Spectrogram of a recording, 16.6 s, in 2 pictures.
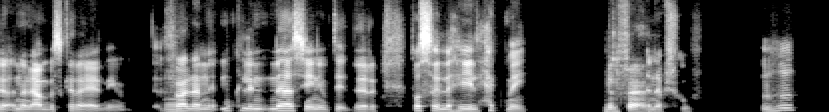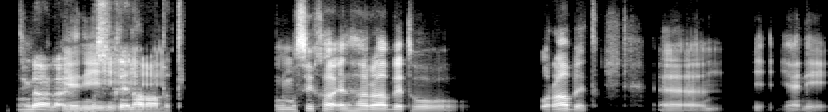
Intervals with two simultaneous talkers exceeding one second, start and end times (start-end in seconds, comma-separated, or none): none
